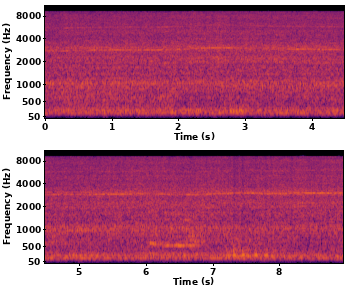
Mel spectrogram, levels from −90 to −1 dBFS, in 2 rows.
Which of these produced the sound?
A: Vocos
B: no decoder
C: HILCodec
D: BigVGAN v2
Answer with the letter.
B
